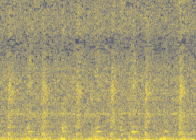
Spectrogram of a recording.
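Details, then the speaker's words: Whirlpool Super Capacity top-load washer agitating a heavy jeans load: rhythmic low sloshing thumps a few times a second, strong, smooth and steady through the stroke; normal agitation. "on portion right now it's got a good strong agitation sounds great things you want to look for is just make sure that it sounds good runs smooth and steady"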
